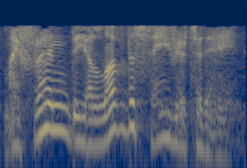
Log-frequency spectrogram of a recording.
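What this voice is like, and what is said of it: Imitated Scottish accent. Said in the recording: “He has this beautiful Scottish accent ... That's how he'd say it.”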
